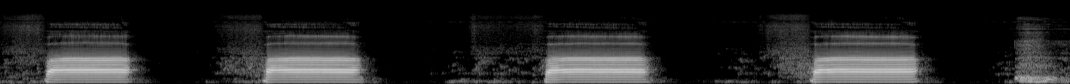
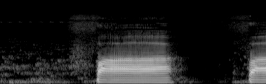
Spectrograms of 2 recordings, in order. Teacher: اس کی ادائیگی جو ہے سامنے کے اوپر والے 2 دانت جو درمیانی ہیں، یہ 2 درمیانی دانت یہ جو ہے ان کا جو کنارہ ہے ان نچلے والے ہونٹ کی تری والے حصہ کو لگے۔ اوپر والے 2 دانتوں کا کنارہ نچلے ہونٹوں کی تری والی جگہ پر لگے۔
